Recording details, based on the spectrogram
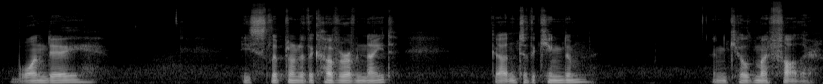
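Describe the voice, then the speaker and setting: A man playing an earnest, devoted dragon prince in an intimate ASMR roleplay, pausing between phrases. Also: sits low, a bit bright. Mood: bitter, sorrowful. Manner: slow, earnest, with long pauses between phrases. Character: lovestruck dragon prince, grieving, tender, devoted.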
